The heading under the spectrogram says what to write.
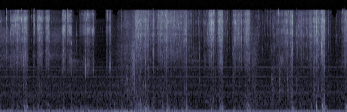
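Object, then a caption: Bristle bottle-brush Christmas tree. A long red fingernail scratches the bristly surface of a small frosted bottle-brush Christmas tree decorated with bead ornaments. The result is a continuous, dry, crackly rustle made of many tiny scratchy bursts that rise and fall in intensity. Faint, thin tones hum steadily underneath.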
